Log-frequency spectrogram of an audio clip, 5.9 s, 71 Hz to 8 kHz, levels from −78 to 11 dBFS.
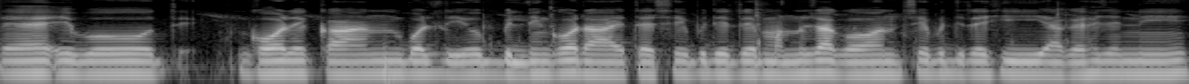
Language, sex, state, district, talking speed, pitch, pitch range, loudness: Chakma, male, Tripura, Unakoti, 190 wpm, 125 Hz, 125-130 Hz, -19 LUFS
